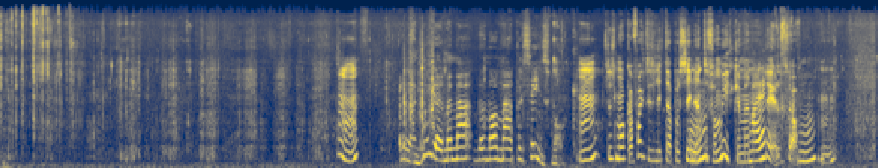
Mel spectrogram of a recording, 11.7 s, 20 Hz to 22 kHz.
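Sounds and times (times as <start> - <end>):
biting and crunching into heart-shaped gingerbread biscuits: 0.0 - 4.6
speech: 5.4 - 11.4.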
